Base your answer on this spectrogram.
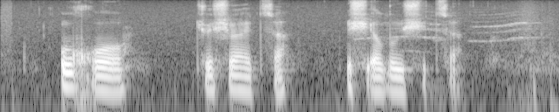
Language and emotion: Russian, neutral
